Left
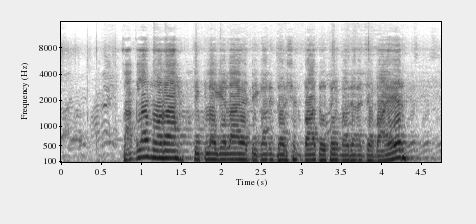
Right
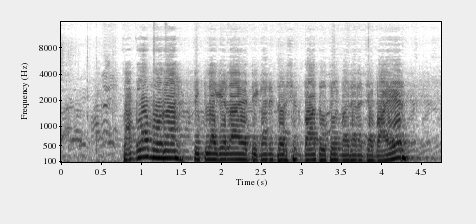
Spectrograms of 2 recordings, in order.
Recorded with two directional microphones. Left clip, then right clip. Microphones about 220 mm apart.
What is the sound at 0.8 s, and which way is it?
A man's voice, centre (ahead or behind).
